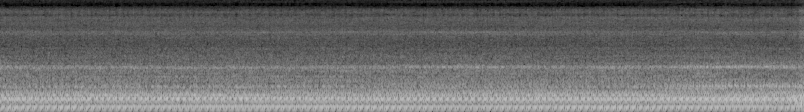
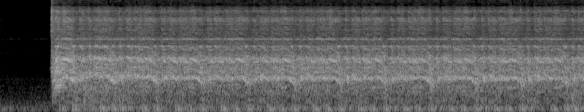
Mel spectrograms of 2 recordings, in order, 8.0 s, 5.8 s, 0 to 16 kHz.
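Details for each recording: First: 2000 Kawasaki Ninja ZX-7R 750 with no tank fitted, just revived from no-crank/no-start, warming up: steady, even low idle, then a few clean throttle blips rising and falling smoothly. Normal, healthy running; owner thinks the carbs need cleaning. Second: 2000 Kawasaki Ninja ZX-7R 750, after coils reinstalled and carb spray, with no gas in it: starter cranks steadily at about two compression pulses a second for several seconds but never catches; cranking without starting, no fuel.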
